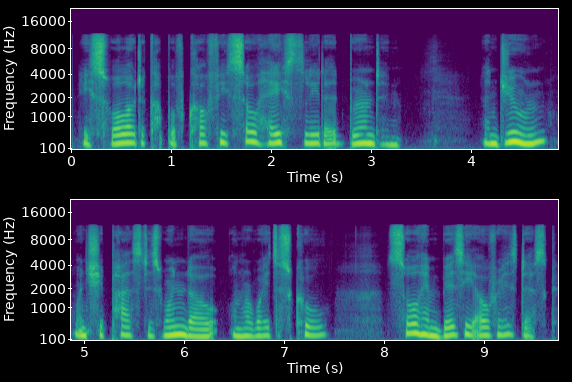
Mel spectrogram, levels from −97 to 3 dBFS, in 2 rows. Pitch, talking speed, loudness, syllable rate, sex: 195 Hz, 185 wpm, -19 LUFS, 4.9 syllables/s, female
